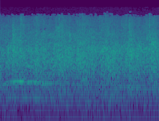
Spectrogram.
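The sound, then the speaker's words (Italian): An audience claps in church during a sermon in praise of Jesus: thick, steady applause from many hands, even in loudness throughout. “Vuoi dargli un applauso al Signore Gesù?”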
